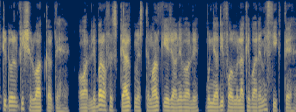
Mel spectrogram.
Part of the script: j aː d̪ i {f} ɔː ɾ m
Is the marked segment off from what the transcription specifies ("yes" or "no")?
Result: no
